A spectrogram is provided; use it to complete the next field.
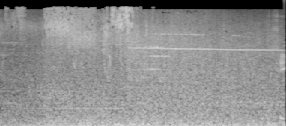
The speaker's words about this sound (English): He's doing the nuclear bomb.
